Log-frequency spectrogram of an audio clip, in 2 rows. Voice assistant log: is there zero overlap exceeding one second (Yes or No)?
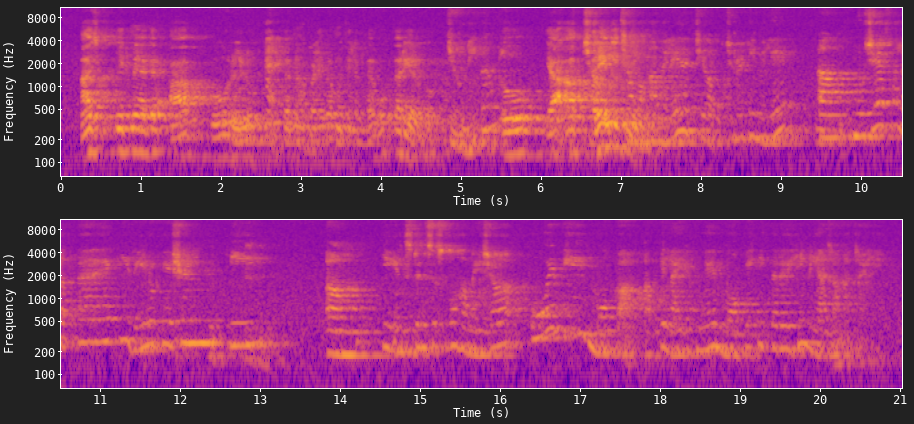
No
